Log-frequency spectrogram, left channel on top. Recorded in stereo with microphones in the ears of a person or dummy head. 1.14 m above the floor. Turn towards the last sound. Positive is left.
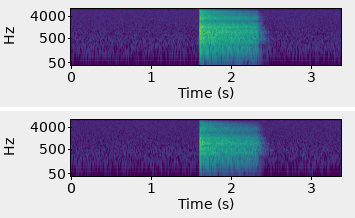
turn(degrees=60)  # may be behind; listen again after turning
